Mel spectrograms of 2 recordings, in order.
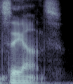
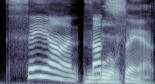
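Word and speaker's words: séance: it even taught me the proper pronunciation Seance Seance right not like you usually hear it it's French you see and in French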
